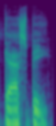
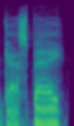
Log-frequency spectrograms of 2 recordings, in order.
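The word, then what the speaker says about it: Gaspee: And just at the outset, I'll note that there is some debate whether to pronounce it Gaspé or Gaspé. I'm going with Gaspé, but if you care, don't take that as the final authoritative answer on the pronunciation.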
